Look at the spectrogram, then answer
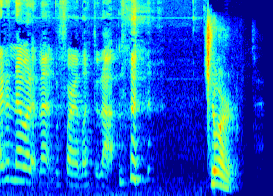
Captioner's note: laughter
